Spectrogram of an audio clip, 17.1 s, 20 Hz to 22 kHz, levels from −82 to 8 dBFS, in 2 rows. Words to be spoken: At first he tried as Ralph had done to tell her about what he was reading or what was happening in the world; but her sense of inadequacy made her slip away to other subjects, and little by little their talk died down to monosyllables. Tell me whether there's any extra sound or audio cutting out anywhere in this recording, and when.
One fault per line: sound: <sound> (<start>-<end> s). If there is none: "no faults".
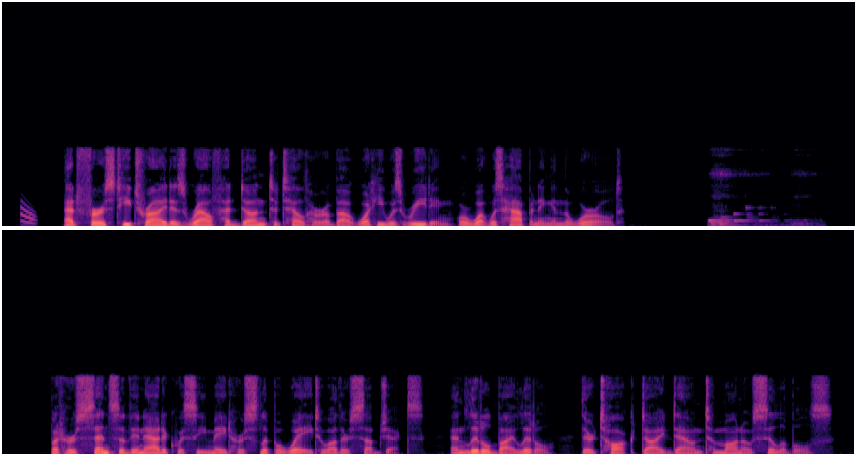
sound: chirp (0.2-0.4 s)
sound: sigh (7.1-8.3 s)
